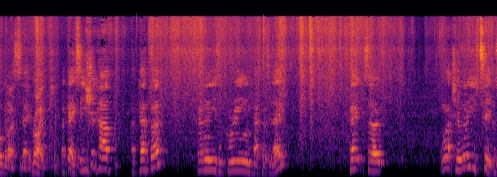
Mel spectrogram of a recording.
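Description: A man crinkles a plastic wrapper.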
